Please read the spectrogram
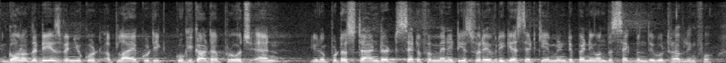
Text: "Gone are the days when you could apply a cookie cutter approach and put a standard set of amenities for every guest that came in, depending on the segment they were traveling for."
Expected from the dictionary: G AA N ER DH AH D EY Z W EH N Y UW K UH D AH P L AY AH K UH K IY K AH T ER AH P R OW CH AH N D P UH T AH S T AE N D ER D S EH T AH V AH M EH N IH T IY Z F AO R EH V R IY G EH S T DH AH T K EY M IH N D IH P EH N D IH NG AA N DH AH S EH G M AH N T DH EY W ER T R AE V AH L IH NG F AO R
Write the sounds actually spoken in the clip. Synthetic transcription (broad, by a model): G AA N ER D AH D EY Z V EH N Y UW K UH D AH P L AY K K UH K IY K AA T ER AH P R OW CH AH N D P UH T AH S T AE N D ER D S EH T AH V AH M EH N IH T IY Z F AO R EH V R IY G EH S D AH T K EY M IH N D IH P EH N D IH NG AA N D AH S EH G M AH N T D EY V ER T R AE V AH L IH NG F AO R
